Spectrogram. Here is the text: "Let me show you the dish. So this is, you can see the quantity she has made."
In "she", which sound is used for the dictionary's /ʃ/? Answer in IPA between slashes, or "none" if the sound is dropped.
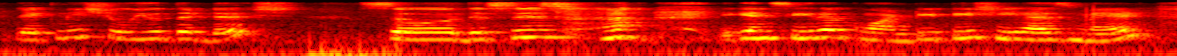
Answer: /ʃ/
